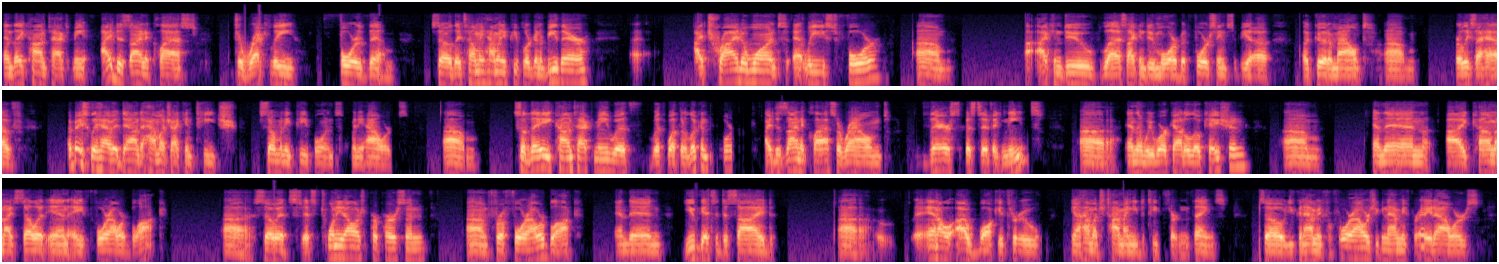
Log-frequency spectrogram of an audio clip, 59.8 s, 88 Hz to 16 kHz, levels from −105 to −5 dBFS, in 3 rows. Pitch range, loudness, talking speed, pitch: 90-125 Hz, -21 LUFS, 165 wpm, 100 Hz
